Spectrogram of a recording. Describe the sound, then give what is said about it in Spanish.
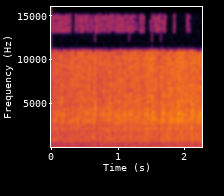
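An outboard motor on a Zodiac inflatable boat runs at a steady idle, a loud, even rumble with a hissing upper edge and no break for the whole stretch. “Espera un momento que arranco el motor, a ver, que arranco,”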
